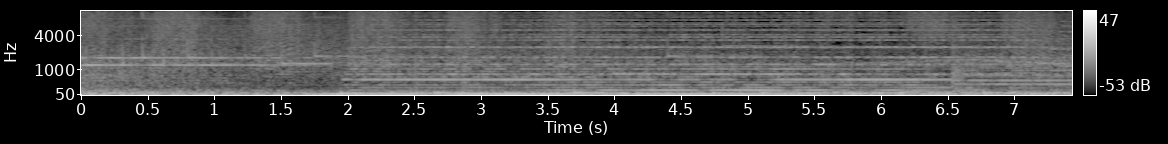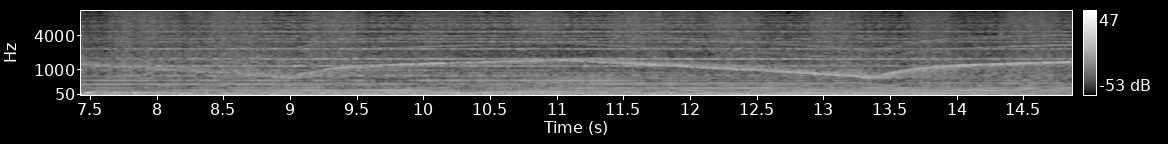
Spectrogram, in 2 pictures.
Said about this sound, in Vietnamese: Tiếng còi xe cứu thương kéo dài suốt một quãng đường trở đi đến bệnh viện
